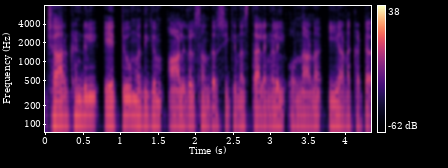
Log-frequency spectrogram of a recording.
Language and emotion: Malayalam, neutral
